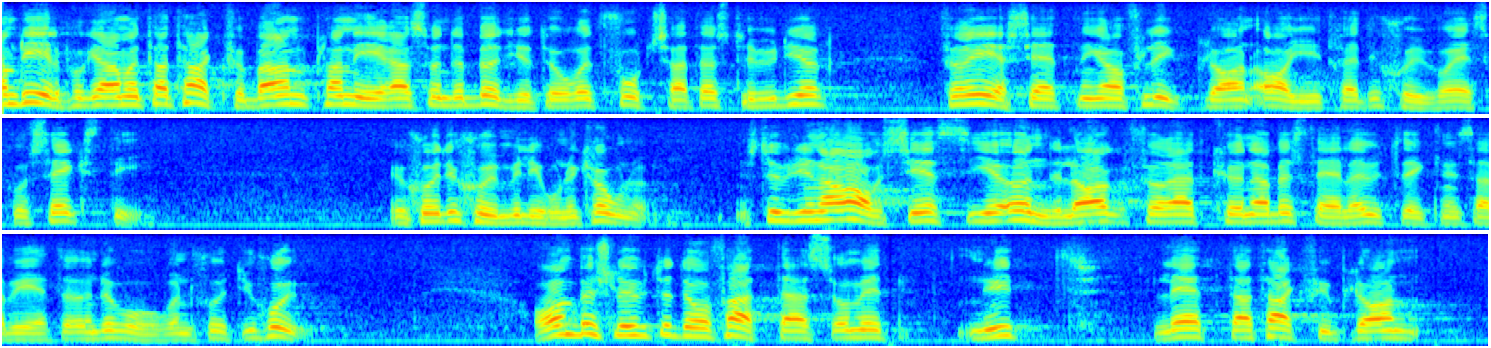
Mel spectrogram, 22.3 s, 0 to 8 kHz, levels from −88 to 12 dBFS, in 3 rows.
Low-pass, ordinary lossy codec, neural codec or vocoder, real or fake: none; none; none; real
